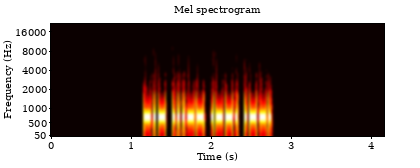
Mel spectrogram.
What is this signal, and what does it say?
Morse code, heard as a keyed tone, about 40 wpm, 700 Hz. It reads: K3PP
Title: Easy Call Signs Repeated 2x - 40wpm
